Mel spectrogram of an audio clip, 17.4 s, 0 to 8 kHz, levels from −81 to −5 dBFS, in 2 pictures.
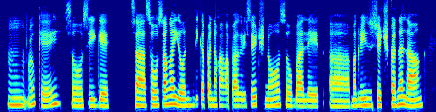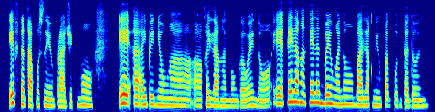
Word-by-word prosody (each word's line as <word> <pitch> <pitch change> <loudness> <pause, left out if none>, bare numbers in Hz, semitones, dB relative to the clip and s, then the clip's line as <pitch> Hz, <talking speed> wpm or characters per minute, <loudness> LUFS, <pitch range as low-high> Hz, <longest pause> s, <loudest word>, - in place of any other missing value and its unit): Hmm, 190 -2 -2
okey. 205 +1 -4
So 165 0 -4
sige, 170 -1 -1 0.4
sa 175 -2 +3
so 185 0 0
sa 195 +2 +6
ngayon 180 -5 +2
hindi 185 - -6
ka 185 -1 -2
pa 175 - 0
nakakapag-research 170 +1 -2
'no. 175 +3 0
So 170 -3 -4
bale, 155 -1 -1 0.2
ah, 150 -1 -2
magre-research 180 +2 -1
ka 180 - +3
na 210 - +4
lang 170 -1 +2 0.5
if 255 +2 +6
natapos 185 -1 +2
na 175 -3 -2
'yong 165 - -4
project 150 -1 -2
mo, 180 -2 -3 0.5
eh, 235 -1 +10
ah, 215 -2 +4
I 200 0 0
mean 195 -2 -2
'yong, 185 -1 -2
ah, 175 -2 -2 0.2
ah, - - -5
kailangan 165 -3 -1
mong 155 -1 -6
gawin 165 +4 -2
'no. 155 +1 -5
Eh, 220 -1 +2
kailangan 270 -2 +5
kailan 260 -3 +3
ba 235 - +4
'yong 225 -3 +1
ano, 200 0 -2
balak 185 -1 +1
niyong 185 -1 -5
pagpunta 170 -2 -5
do'n? 160 +1 -6
175 Hz, 160 wpm, -24 LUFS, 165-195 Hz, 0.5 s, eh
